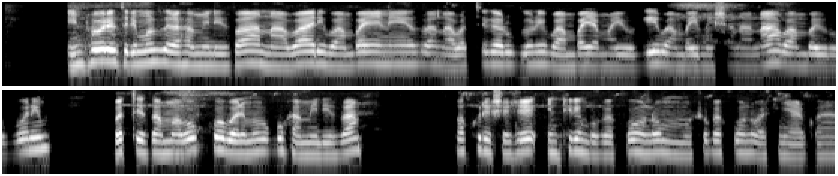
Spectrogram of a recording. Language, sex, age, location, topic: Kinyarwanda, female, 18-24, Musanze, government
